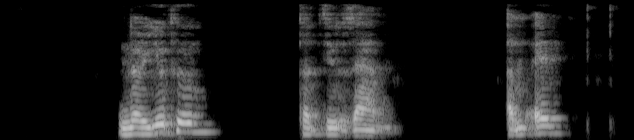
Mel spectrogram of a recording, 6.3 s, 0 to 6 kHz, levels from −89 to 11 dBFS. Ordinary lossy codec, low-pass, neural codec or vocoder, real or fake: MP3, 48 kbps; 5.4 kHz; codec, 16 kHz, 16 kbps, FreqCodec, smaller model; fake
